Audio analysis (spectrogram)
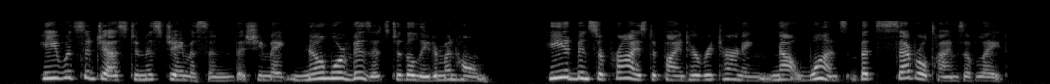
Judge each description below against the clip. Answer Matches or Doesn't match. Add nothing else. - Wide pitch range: Matches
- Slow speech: Doesn't match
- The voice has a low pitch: Doesn't match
